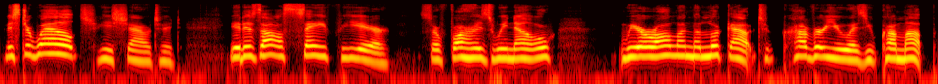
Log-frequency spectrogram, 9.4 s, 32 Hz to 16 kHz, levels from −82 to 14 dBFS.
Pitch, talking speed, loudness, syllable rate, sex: 225 Hz, 175 wpm, -16 LUFS, 4.3 syllables/s, female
